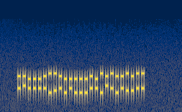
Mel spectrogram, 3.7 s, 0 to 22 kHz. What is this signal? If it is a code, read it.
DTMF, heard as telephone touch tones, dialled by machine, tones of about 50 ms. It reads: 8077783681711187309286599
